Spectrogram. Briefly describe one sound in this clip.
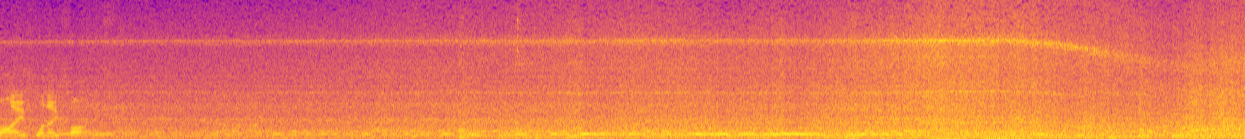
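A train engine gives off a steady high whine that falls away as it passes.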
